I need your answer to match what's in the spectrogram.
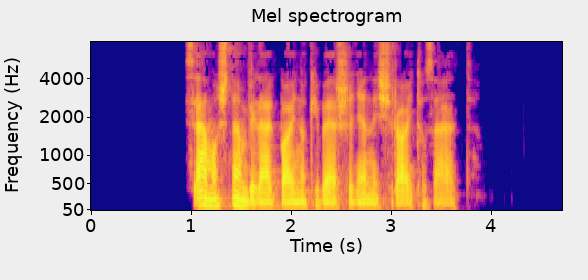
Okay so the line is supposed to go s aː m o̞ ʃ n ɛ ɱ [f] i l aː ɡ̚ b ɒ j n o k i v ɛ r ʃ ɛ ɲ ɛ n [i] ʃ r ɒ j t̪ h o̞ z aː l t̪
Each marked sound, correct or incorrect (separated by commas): incorrect, correct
